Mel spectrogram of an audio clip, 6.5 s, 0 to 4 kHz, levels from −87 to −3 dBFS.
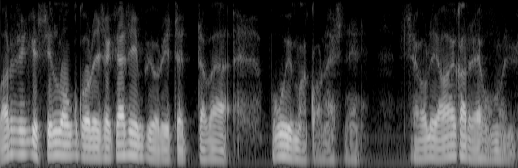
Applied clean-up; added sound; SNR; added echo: none; none; none; none.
